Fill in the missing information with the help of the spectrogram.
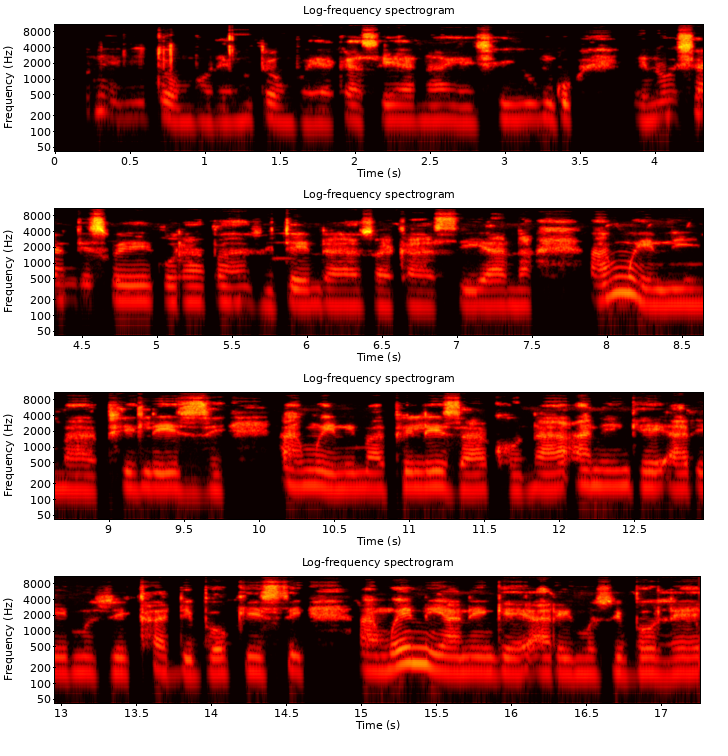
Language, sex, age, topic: Ndau, female, 25-35, health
